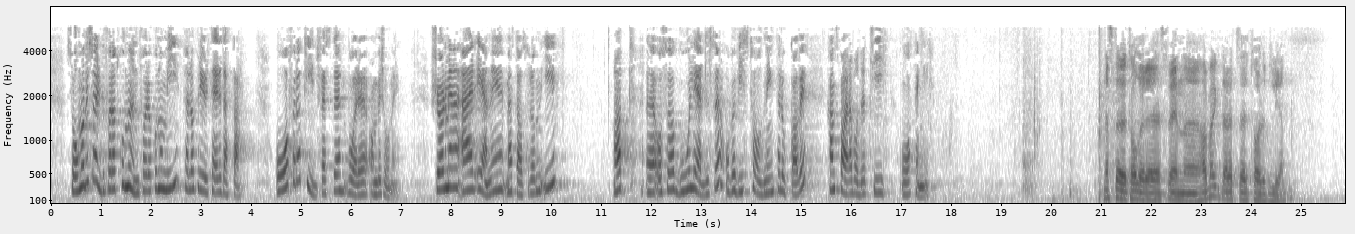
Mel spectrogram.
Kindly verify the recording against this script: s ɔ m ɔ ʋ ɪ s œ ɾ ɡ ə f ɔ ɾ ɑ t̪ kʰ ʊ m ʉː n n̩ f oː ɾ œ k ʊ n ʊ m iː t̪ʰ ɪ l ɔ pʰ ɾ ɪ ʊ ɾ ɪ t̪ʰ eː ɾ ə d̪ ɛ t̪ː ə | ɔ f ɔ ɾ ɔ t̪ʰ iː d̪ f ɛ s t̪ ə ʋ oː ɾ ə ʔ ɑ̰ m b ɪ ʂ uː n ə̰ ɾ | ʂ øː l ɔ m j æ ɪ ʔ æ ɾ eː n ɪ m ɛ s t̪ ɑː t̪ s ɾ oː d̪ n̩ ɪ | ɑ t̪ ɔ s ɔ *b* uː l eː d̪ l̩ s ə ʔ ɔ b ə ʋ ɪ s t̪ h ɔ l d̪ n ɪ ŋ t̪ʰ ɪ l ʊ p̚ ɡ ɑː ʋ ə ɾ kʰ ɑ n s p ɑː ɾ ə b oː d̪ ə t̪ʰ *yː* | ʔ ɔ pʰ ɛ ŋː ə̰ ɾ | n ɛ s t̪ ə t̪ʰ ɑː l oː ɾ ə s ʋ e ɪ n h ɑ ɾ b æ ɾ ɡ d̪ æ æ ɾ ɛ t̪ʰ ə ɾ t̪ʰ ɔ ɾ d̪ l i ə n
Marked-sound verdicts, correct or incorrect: incorrect, incorrect

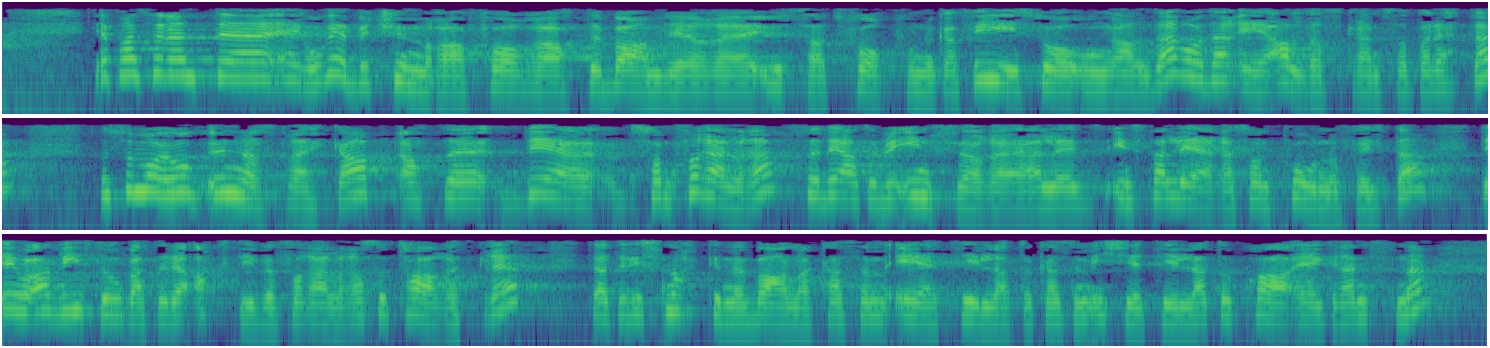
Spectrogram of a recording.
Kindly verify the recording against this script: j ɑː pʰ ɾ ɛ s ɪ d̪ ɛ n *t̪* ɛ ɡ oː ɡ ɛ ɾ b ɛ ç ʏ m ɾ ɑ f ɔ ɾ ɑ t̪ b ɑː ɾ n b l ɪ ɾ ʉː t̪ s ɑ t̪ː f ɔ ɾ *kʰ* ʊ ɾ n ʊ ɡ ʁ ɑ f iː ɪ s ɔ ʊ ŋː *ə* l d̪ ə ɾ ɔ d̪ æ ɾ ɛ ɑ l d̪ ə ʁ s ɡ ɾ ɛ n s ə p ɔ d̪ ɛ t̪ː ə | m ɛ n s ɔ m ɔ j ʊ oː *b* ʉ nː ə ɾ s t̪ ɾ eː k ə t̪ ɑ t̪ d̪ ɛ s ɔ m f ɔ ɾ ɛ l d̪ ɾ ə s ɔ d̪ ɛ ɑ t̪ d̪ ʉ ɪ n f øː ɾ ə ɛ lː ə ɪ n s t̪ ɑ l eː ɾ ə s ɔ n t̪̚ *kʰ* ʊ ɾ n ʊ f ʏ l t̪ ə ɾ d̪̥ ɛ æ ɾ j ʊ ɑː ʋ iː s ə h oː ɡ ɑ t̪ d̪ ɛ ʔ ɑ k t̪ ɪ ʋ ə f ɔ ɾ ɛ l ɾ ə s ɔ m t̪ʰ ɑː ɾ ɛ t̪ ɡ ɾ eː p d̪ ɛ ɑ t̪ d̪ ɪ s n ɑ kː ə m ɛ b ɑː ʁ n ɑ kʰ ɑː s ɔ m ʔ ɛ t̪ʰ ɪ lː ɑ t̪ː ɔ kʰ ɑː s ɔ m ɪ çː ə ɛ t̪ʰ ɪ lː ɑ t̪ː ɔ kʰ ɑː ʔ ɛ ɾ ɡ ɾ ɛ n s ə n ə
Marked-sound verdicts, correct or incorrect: correct, incorrect, incorrect, incorrect, incorrect

